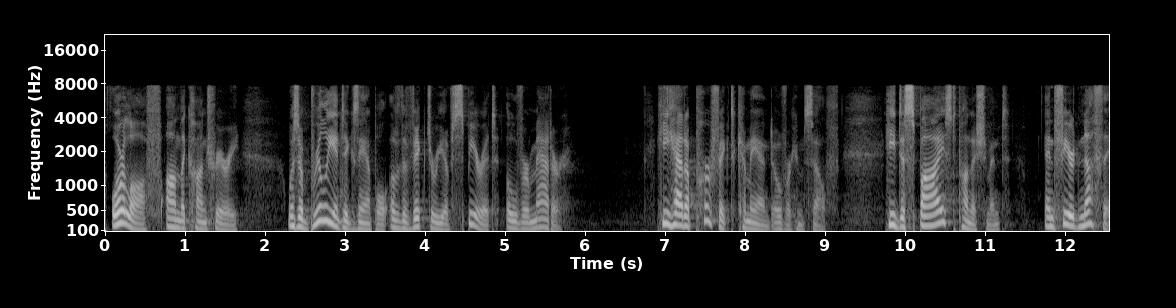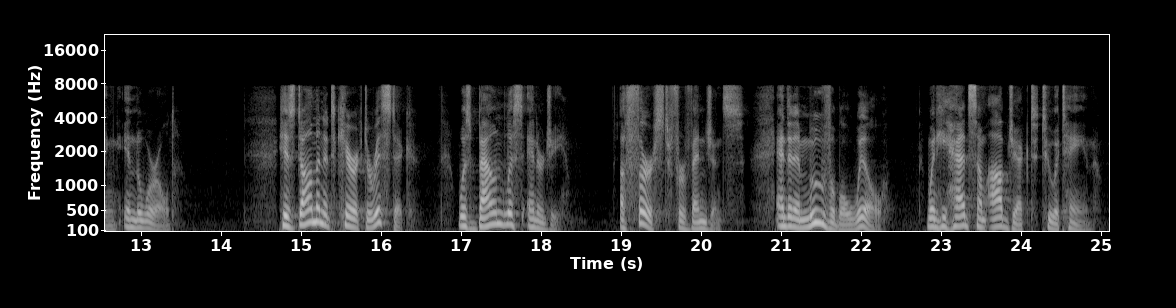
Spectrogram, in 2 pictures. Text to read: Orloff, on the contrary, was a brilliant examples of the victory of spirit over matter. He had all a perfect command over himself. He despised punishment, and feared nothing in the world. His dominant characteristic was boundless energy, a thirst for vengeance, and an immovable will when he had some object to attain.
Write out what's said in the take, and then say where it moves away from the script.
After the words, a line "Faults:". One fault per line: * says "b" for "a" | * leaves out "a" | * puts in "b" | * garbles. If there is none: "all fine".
Orloff, on the contrary, was a brilliant example of the victory of spirit over matter. He had a perfect command over himself. He despised punishment, and feared nothing in the world. His dominant characteristic was boundless energy, a thirst for vengeance, and an immovable will when he had some object to attain.
Faults:
* says "example" for "examples"
* leaves out "all"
